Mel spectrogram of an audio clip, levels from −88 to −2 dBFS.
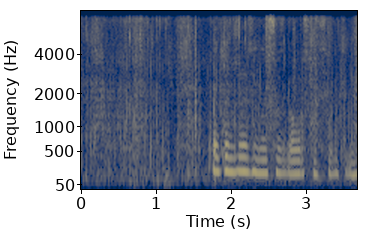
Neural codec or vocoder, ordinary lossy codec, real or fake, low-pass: none; none; real; 7.2 kHz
